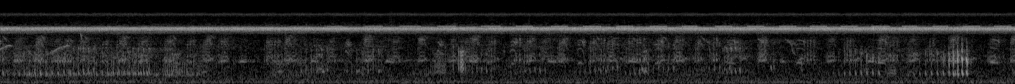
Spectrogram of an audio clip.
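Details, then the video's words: At twilight, crickets keep up a constant shrill trill at high pitch, joined by scattered short softer chirps and clicks. "twilight crickets"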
